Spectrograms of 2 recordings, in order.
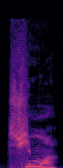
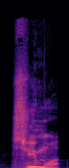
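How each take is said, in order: First: Put-on high, decisive little-girl voice; higher-pitched girl character, giving an order; little girl leading. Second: Loud, emphatic ogre order; booming ogre character voice; commanding ogre. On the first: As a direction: urge the ogre along as a small girl. Lolisa leads Boris. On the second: Acted. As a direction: order her along as the big ogre. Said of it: "répondit Boris".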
